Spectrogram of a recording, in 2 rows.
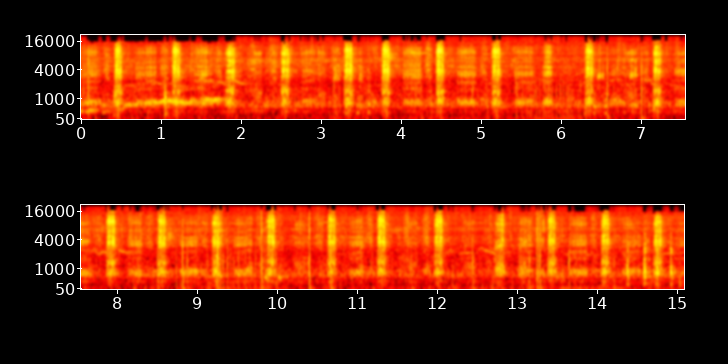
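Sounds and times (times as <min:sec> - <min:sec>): duck hissing: 0:00.0 - 0:15.0.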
